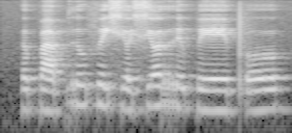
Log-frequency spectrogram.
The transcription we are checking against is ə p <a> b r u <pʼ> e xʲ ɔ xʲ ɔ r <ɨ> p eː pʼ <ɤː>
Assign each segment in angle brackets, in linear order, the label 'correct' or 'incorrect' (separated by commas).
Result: correct, incorrect, correct, incorrect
